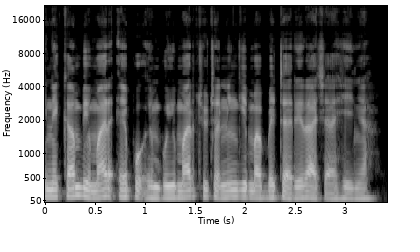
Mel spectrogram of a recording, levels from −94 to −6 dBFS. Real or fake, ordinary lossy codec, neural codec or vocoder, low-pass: real; none; none; none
